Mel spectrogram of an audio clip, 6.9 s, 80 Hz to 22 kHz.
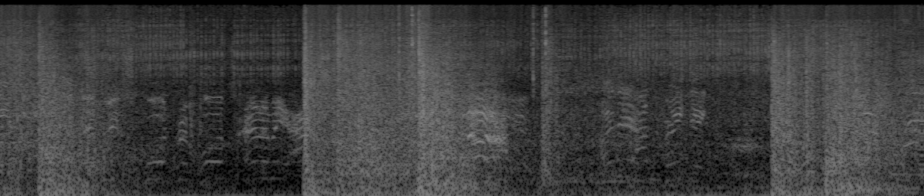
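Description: Tank cannon fire in Company of Heroes 2, a SturmPanther firing through hedges on a battlefield, several heavy booms at intervals amid constant gunfire and rumble, loud and close.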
